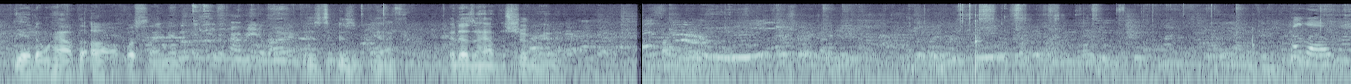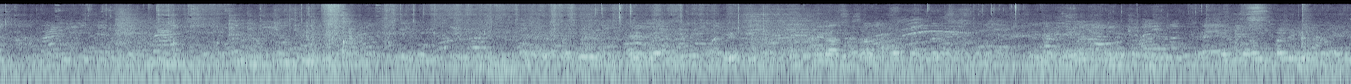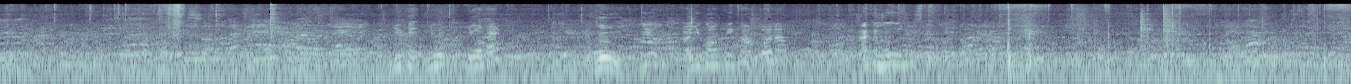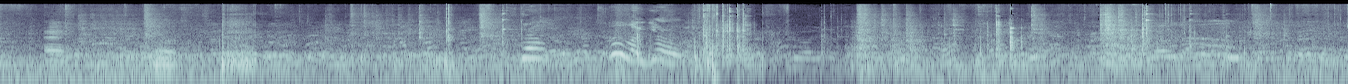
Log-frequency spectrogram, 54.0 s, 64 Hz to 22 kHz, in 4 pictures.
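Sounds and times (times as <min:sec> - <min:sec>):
murmur of voices: 0:00.0 - 0:54.0.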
